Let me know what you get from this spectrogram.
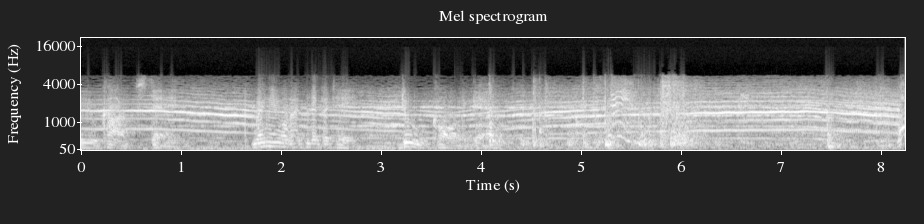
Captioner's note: sirens in background; commotion and struggle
